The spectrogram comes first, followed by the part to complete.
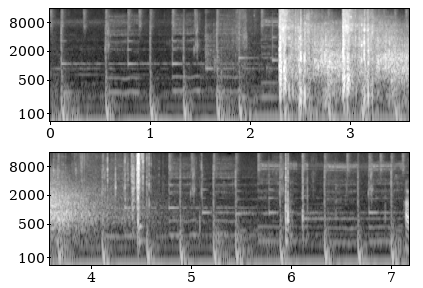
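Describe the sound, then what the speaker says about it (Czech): Shotgun loaded with birdshot cartridges fired at targets on a shooting range: a loud close blast with a long decaying echo, among repeated sharp clicks and rattles. "já střílím s brokovýma nábojema, ne s kulovýma"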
